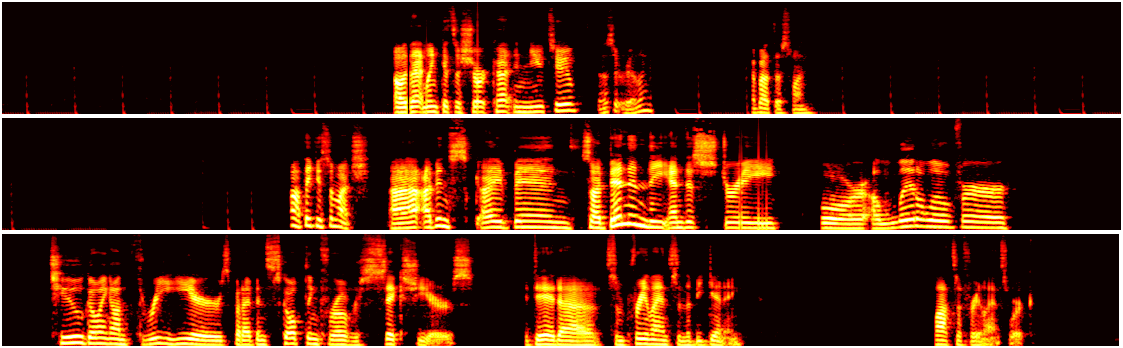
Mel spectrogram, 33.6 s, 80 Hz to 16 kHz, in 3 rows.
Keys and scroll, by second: 7.2 ctrl+c, 8.8 ctrl+v, 9.6 Return.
